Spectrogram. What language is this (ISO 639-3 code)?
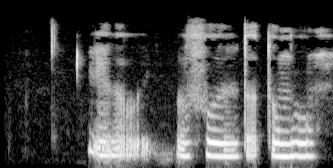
zho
